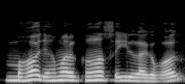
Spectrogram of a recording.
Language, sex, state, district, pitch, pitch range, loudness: Maithili, male, Bihar, Madhepura, 185 Hz, 175-195 Hz, -14 LUFS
